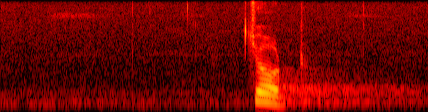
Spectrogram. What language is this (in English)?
Bangla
